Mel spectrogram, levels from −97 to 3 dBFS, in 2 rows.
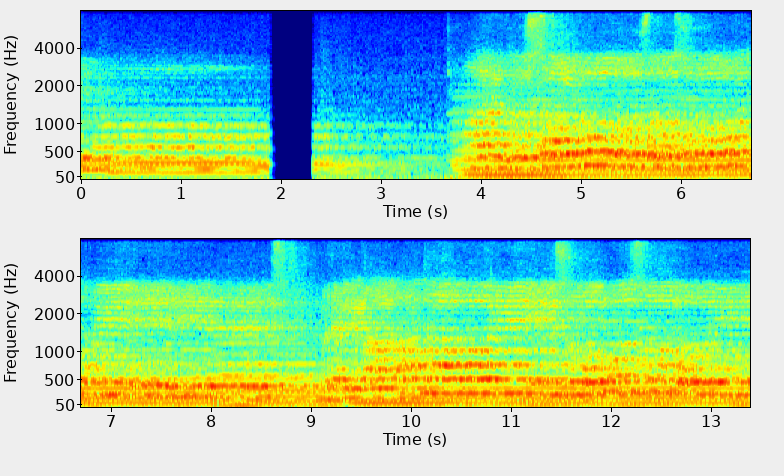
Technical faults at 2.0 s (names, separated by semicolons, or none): call audio freeze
